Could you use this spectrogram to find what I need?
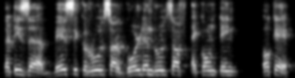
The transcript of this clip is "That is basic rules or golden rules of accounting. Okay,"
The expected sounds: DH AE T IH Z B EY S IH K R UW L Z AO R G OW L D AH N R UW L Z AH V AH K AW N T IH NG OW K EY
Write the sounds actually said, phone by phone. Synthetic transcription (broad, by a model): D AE T IH Z B EY S IH K R UW L S AO R G OW L D AH N R UW L S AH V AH K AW N T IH NG OW K EY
